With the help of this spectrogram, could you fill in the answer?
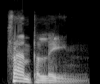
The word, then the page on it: trampoline: British English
